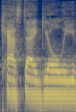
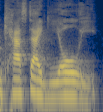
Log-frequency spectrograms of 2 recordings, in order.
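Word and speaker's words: Castagnoli: i'm ready for claudio castagoli though i i said his name wrong it's claudio castagioli but it's whatever uh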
